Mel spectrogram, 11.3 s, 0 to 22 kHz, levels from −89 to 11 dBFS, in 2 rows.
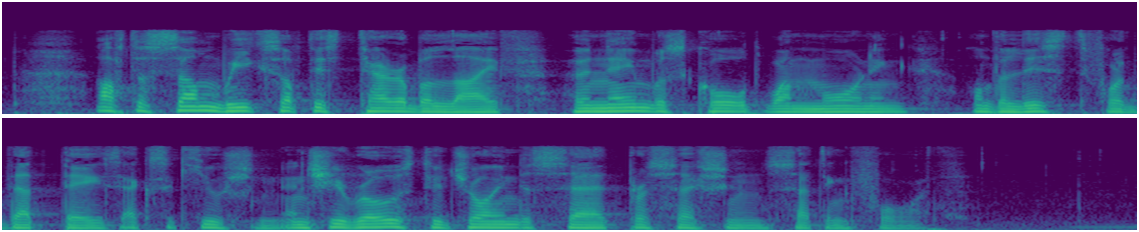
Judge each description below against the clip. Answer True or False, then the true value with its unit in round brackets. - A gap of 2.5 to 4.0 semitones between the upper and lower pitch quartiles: True (2.9 semitones)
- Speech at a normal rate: True (160 wpm)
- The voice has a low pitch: True (100 Hz)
